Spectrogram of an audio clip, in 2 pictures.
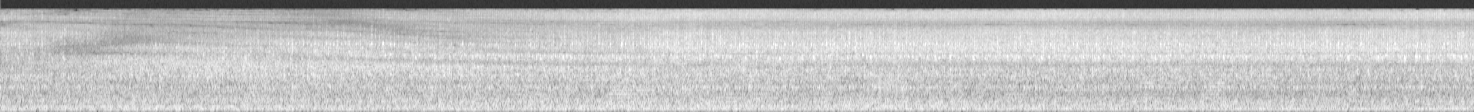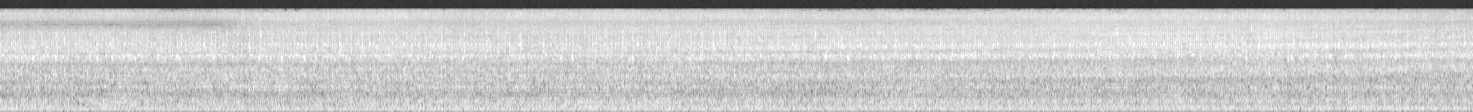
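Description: Several light piston-engine propeller aircraft (Beechcraft Bonanzas) droning steadily as they fly the landing pattern, with the pitch falling in the first few seconds as one passes.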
